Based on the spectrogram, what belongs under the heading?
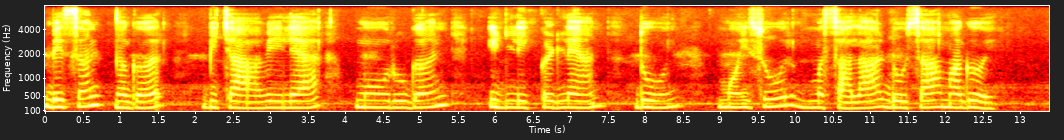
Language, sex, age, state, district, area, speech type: Goan Konkani, female, 18-30, Goa, Ponda, rural, read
